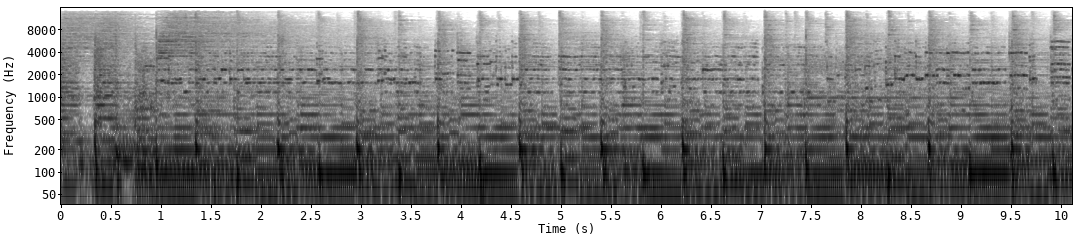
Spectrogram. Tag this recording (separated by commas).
Music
